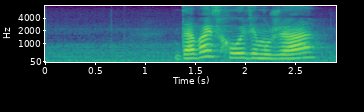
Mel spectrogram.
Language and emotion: Russian, neutral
